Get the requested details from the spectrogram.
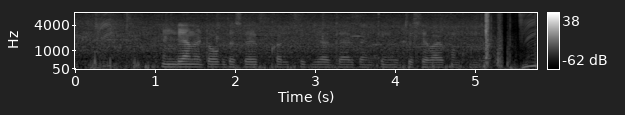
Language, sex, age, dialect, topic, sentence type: Bhojpuri, male, 25-30, Northern, banking, question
